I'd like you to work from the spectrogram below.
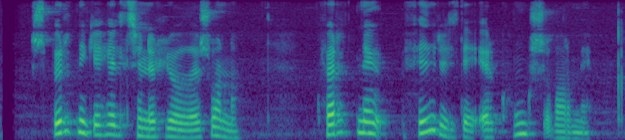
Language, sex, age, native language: Icelandic, female, 40-49, Icelandic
